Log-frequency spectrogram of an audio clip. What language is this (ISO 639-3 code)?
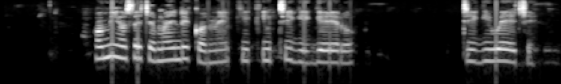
luo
